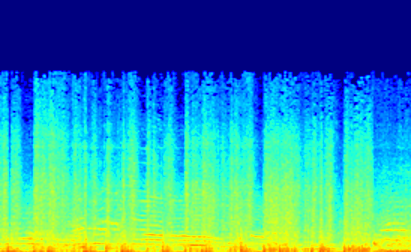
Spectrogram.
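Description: A parade band's drums playing: snare and bass drums beating a dense marching rhythm, with some gliding higher tones over them.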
